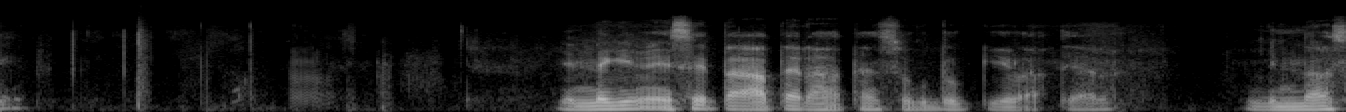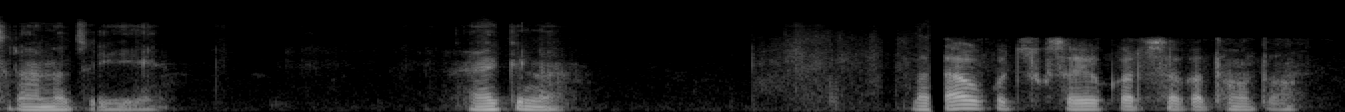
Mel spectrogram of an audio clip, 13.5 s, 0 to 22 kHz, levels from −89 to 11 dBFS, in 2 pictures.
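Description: At 3.67 to 3.71 s, just after "जिन्दगिमे ऐसेत" and before "रहत हयं सुख दुख", there is a short concealed packet loss: about 20 ms of the speech arrived too late and the receiver patched the gap by extending the preceding sound before blending back. The same happens near 5.59 to 5.65 s, with about 40 ms filled, and at 7.19 to 7.23 s, right after "विन्दास रहना". Each is a brief smear or wobble, not a clean silent gap, which separates concealment from a plain dropout.

From 11.37 s to the end the sound changes character after a gap of about 80 ms. Nothing above 5.2 kHz survives, so the speech turns duller and boxier, and a different background noise appears, sitting roughly 50 dB below the speech, while the loudness stays much the same. This is likely an input switched to a poorer device. A codec narrowing its bandwidth would give the same band limit without the short silence, the new noise floor, or a change of tone that holds steadily to the end.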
